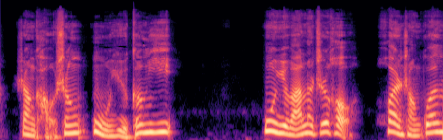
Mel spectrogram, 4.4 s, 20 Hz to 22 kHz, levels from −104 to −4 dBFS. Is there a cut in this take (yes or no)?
no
